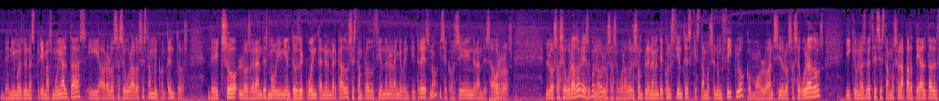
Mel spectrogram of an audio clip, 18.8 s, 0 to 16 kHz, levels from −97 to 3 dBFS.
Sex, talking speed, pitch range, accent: male, 210 wpm, 120-145 Hz, Spanish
